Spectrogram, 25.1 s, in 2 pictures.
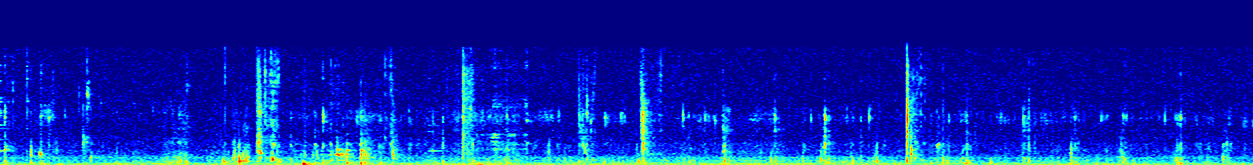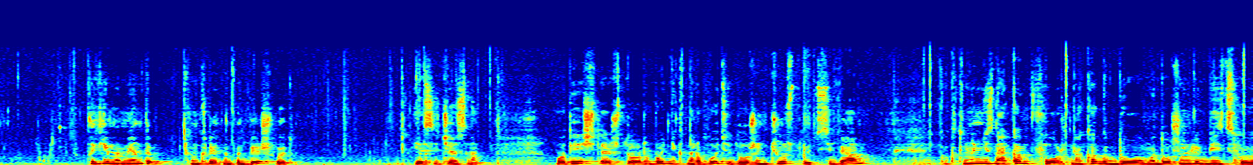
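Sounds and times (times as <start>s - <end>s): chewing: 0.0s - 1.0s, 1.6s - 13.4s, 15.8s - 16.8s.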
